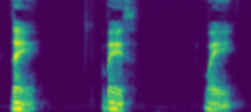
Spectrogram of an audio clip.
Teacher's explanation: Вимова починається з голосного звуку «e», що переходить в «i». Однак необхідно слідкувати, щоб утворений звук не був повністю тотожний до українського голосного «e» та приголосного «i». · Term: Дифтонг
